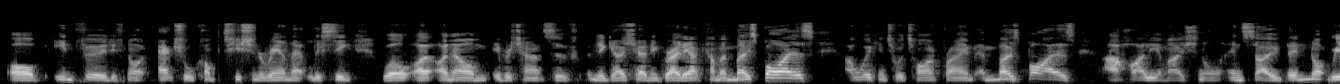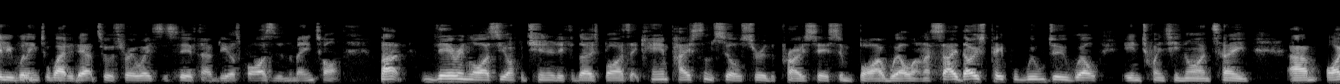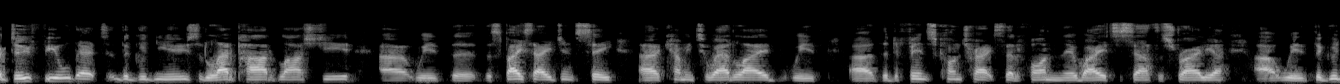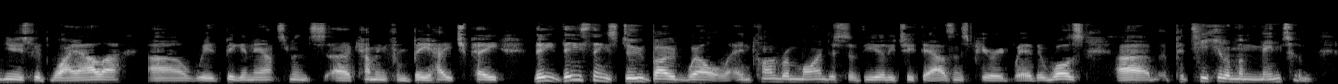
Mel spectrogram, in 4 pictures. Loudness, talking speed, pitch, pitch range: -21 LUFS, 185 wpm, 110 Hz, 100-120 Hz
